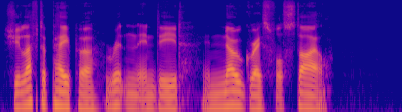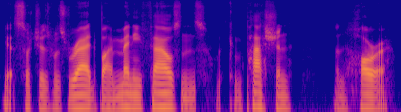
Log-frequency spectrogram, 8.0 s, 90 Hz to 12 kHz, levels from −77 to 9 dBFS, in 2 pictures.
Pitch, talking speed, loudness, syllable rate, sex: 95 Hz, 165 wpm, -22 LUFS, 5.0 syllables/s, male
